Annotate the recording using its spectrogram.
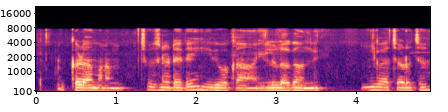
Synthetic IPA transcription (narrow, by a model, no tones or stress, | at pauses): ikːɐɽɐmɐnɐmt͡ʃuːs̬inɐʈːɐjt̪e̞ːid̪iɔkɐiɭːulaːɡaːund̪i | ɡaːt͡ʃːaːɽɐt͡ʃːa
